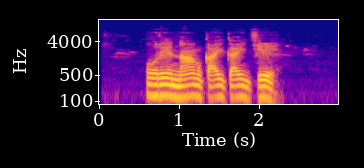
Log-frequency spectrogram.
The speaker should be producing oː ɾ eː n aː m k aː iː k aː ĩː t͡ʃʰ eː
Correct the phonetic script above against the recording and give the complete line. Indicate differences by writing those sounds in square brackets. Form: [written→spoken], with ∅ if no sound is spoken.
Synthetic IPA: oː ɾ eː n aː m k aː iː k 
